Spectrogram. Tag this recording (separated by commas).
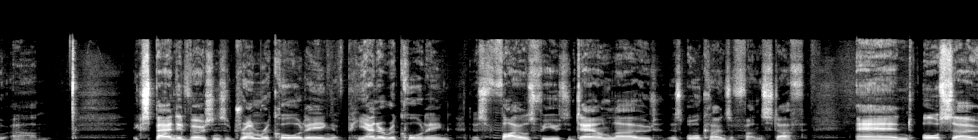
Speech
